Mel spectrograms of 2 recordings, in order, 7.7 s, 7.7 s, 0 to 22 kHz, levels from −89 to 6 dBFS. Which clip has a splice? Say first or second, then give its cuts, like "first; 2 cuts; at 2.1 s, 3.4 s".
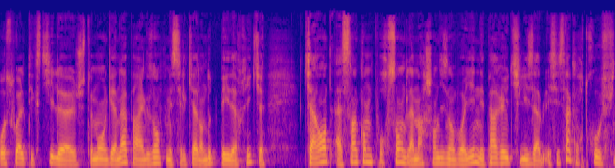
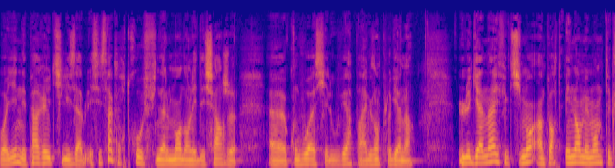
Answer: second; 1 cut; at 5.7 s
